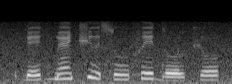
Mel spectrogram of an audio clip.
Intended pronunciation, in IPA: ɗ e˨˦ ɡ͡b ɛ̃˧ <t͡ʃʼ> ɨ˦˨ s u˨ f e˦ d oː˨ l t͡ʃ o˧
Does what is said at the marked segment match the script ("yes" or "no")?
no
